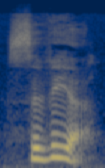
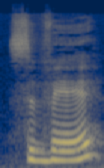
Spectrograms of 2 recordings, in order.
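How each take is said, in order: First: "severe" as "si-vee-uh"; other pronunciation. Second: "Severe" ending in one long vowel; no glide at the end of "Severe"; speaker's own accent. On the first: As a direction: end "severe" on a two-part glide. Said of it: "may also sound like". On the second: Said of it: "may also sound like severe". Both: Shown as a demonstration.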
